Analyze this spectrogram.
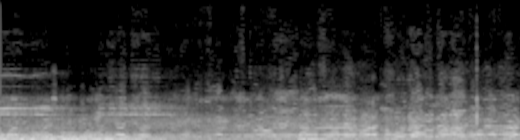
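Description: Young men talk and shout with animation nearby, outdoors.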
